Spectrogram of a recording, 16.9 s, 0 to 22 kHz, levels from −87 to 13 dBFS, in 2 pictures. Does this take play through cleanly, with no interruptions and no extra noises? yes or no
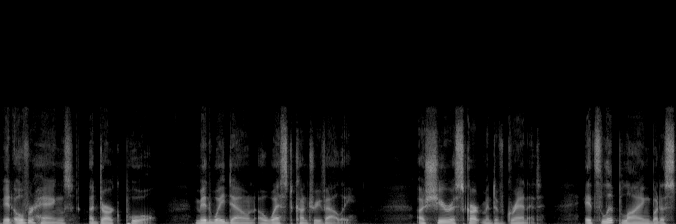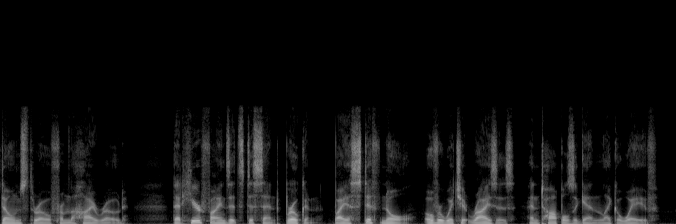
yes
